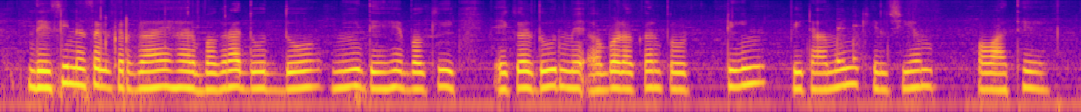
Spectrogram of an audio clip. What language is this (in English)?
Chhattisgarhi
